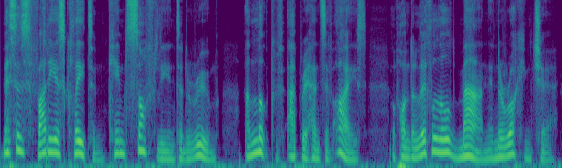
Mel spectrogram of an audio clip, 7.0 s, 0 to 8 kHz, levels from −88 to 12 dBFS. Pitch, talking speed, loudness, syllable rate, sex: 135 Hz, 190 wpm, -20 LUFS, 5.5 syllables/s, male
